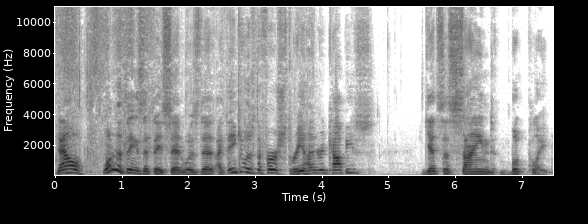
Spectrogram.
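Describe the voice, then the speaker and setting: A book reviewer and YouTube host chats his way through an unboxing in a folksy, colloquial monologue, repeating phrases for emphasis. His voice sits on the high side with big pitch swings and a breathy edge, and he moves at a measured pace.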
